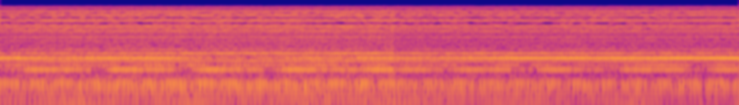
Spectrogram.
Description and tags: Created using spectral freezing max patch. Some may have pops and clicks or audible looping but shouldn't be hard to fix.
Atmospheric, Background, Everlasting, Freeze, Perpetual, Sound-Effect, Soundscape, Still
